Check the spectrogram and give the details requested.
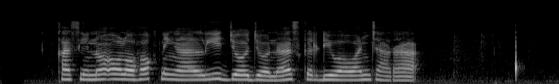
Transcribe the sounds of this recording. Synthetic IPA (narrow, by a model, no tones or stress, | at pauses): kasinɔːlɔɦɔk̚niŋalid͡ʒɔd͡ʒɔnaskərdiwawaɲt͡ʃaɾa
